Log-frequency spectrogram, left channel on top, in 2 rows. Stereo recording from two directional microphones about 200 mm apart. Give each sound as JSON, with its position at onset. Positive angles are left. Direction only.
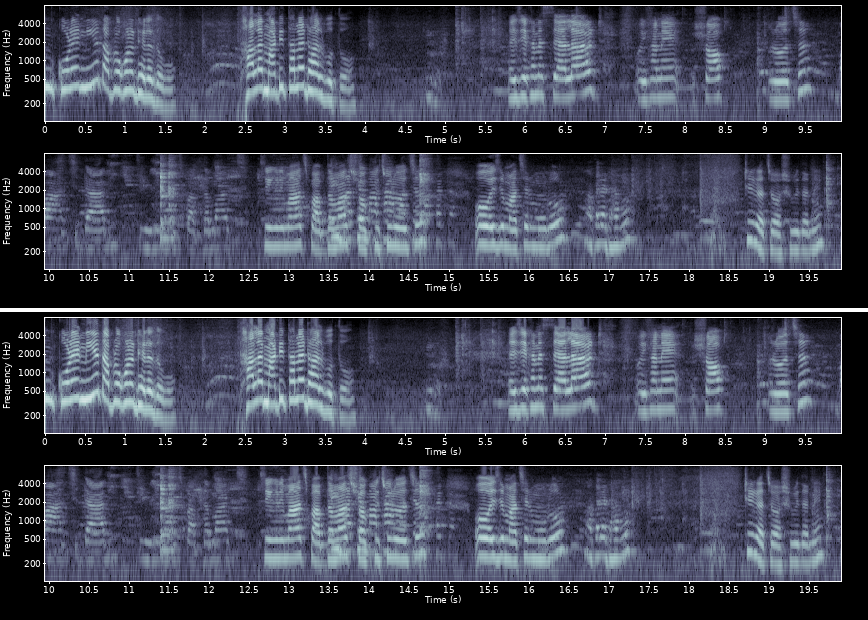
{"t": 0.0, "sound": "a sound", "side_deg": 5}
{"t": 0.3, "sound": "a woman's voice", "side_deg": -15}
{"t": 0.9, "sound": "a woman's voice", "side_deg": -5}
{"t": 5.7, "sound": "a woman's voice", "side_deg": 0}
{"t": 10.4, "sound": "a woman's voice", "side_deg": 25}
{"t": 12.6, "sound": "speech", "side_deg": 0}
{"t": 14.1, "sound": "speech", "side_deg": 15}
{"t": 18.7, "sound": "a woman's voice", "side_deg": 15}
